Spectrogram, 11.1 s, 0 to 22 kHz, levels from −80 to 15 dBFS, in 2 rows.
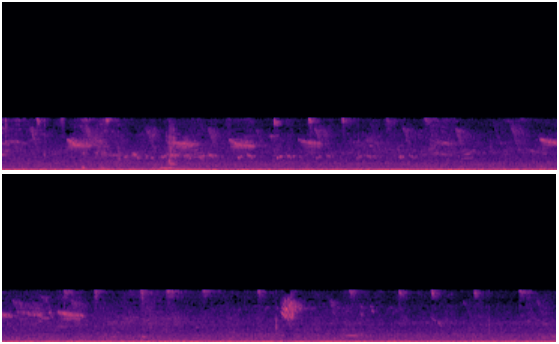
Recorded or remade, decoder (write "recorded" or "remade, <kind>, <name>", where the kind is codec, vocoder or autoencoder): recorded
